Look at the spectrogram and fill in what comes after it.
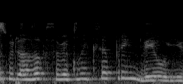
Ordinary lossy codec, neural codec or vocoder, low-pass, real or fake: none; none; 7.2 kHz; real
